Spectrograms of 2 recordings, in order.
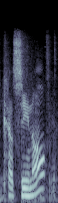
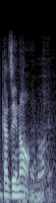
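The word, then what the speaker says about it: casinò: We're on a terrace, the Campari terrace, in front of the casino, as it's pronounced in Italian, because casino means shit show in Italian. Yeah, so it's very important, the intonation, casino, rather than casino.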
